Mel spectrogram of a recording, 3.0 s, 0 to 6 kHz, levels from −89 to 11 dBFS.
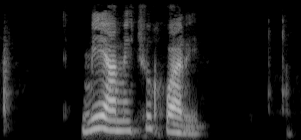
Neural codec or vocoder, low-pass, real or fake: none; 5.4 kHz; real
